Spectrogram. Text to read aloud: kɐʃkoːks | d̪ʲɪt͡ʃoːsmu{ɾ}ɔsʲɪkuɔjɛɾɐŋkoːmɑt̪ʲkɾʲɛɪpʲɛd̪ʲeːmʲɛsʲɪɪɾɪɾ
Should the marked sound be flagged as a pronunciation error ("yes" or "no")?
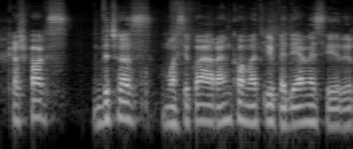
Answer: yes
